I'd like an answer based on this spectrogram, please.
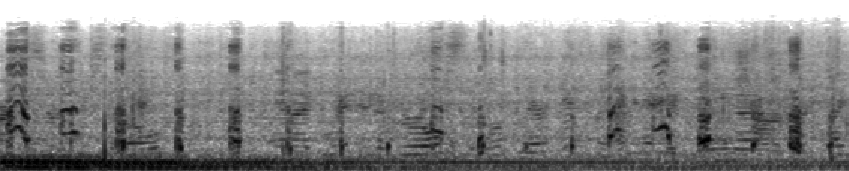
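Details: Two-week-old puppies born in July, a litter, making repeated soft high whimpers and squeaks, several short rising cries over a steady low hum, with quiet human voices nearby.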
